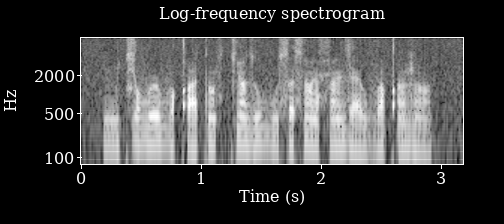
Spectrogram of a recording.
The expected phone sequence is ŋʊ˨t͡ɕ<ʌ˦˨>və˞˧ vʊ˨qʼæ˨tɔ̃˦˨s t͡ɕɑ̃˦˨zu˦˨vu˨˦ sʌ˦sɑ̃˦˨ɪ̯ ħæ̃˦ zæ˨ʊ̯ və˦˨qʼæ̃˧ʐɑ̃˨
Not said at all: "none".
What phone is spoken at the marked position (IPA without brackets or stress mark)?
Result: ʌ˧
